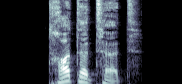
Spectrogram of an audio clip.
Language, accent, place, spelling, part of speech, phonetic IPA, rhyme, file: German, Germany, Berlin, trottetet, verb, [ˈtʁɔtətət], -ɔtətət, De-trottetet.ogg
- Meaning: inflection of trotten: 1. second-person plural preterite 2. second-person plural subjunctive II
